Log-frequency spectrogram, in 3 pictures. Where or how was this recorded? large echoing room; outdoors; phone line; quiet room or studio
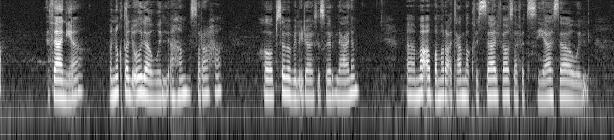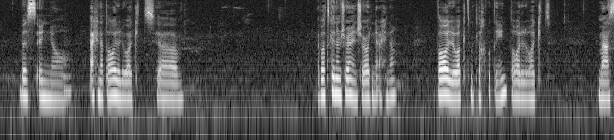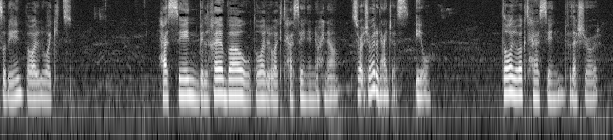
outdoors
